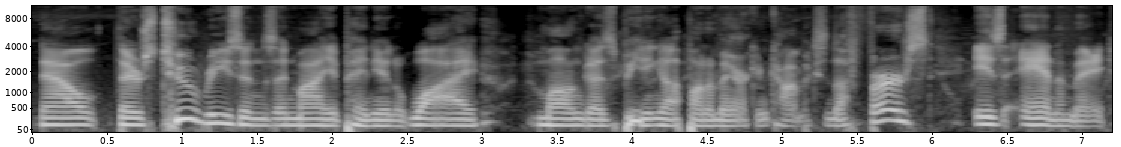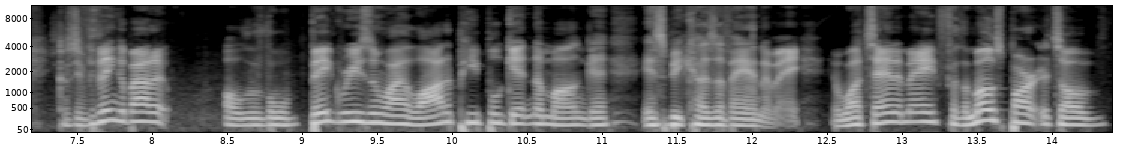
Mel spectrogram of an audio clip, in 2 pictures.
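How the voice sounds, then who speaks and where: A man's voice: mid-range voice, animated, fairly quick, dry recording. A man with a stuffed-up, nasal voice from a cold, giving casual, opinionated commentary with frequent "uh" fillers. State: sick with a stuffed-up nose. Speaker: comic book commentary YouTuber.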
